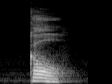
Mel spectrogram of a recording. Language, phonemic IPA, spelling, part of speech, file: Dutch, /kɑl/, kal, noun / verb, Nl-kal.ogg
- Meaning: inflection of kallen: 1. first-person singular present indicative 2. second-person singular present indicative 3. imperative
